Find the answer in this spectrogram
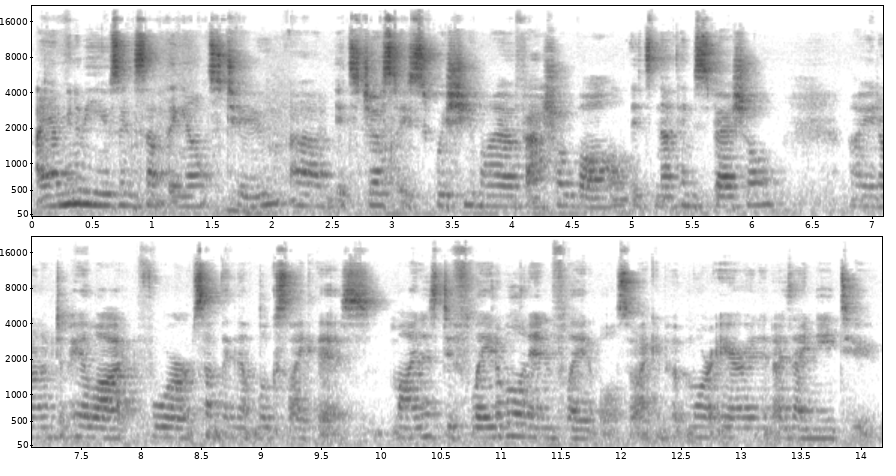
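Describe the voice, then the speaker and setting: Middle-aged woman, therapist instructing, measured explanatory delivery, distant microphone, noticeable background noise. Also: mid-range voice, flat delivery, reverberant. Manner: measured, explanatory, uses anatomical terms. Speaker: physical therapist and yoga instructor. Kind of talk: instructional health vlog, talking to camera.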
